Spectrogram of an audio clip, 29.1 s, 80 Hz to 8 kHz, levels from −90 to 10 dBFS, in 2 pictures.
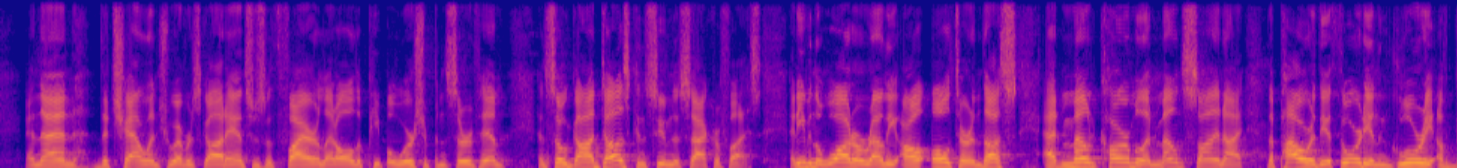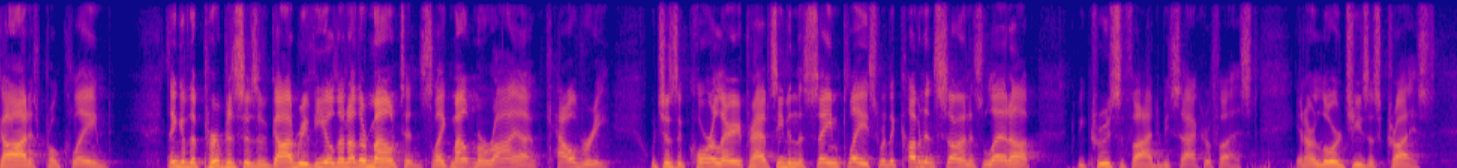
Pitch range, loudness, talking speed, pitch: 145-175 Hz, -23 LUFS, 185 wpm, 155 Hz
